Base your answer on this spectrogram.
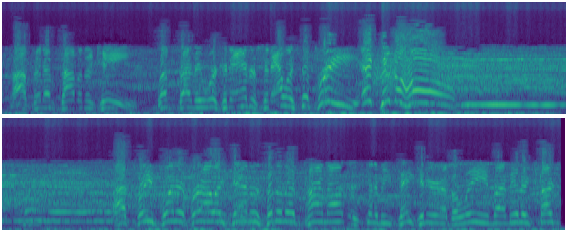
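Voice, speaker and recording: An American man doing live radio play-by-play of a basketball game in clipped, running phrases. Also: very high-pitched. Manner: clipped, running description of the action. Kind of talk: live radio sports commentary. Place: indoor basketball gym during a game. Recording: noisy live radio gym broadcast.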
